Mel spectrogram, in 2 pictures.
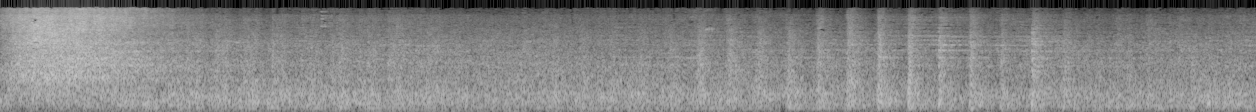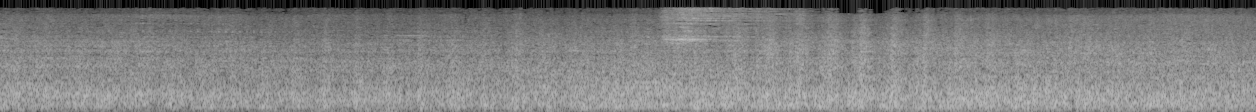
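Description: A train rolls steadily along the tracks, a dense, loud rumble with a quick run of rhythmic clickety-clack from the wheels and brief hissing surges, no voices.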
